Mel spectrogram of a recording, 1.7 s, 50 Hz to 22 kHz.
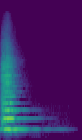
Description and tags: One-shot from Versilian Studios Chamber Orchestra 2: Community Edition sampling project.
Instrument family: Strings
Instrument: Violin Section
Articulation: spiccato
Note: D4
Midi note: 62
Midi velocity (center): 95
Microphone: 2x Rode NT1-A spaced pair, Royer R-101 close
Performer: Lily Lyons, Meitar Forkosh, Brendan Klippel, Sadie Currey, Rosy Timms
